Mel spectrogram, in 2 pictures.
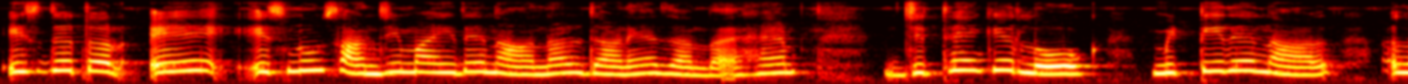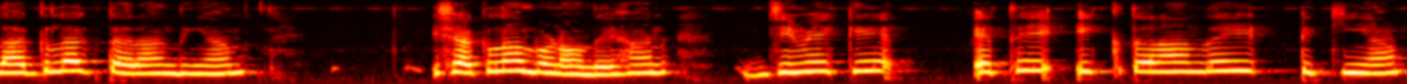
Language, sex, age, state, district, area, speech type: Punjabi, female, 18-30, Punjab, Fatehgarh Sahib, rural, spontaneous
